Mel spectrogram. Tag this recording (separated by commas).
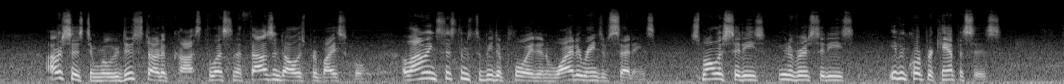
Speech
